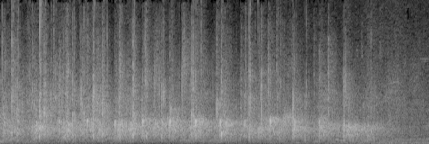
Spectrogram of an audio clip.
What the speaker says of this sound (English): round of applause and take care.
